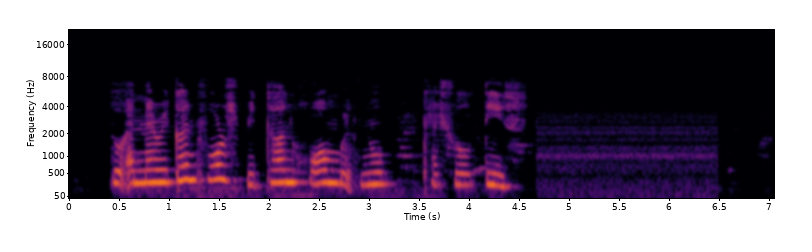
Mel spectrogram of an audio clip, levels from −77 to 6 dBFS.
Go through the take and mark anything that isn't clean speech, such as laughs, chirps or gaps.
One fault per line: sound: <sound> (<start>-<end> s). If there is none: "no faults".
no faults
